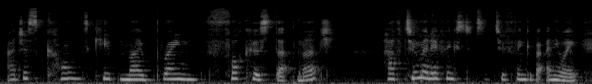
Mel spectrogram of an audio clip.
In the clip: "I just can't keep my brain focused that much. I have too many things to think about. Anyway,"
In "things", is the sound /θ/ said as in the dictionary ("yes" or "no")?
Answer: yes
